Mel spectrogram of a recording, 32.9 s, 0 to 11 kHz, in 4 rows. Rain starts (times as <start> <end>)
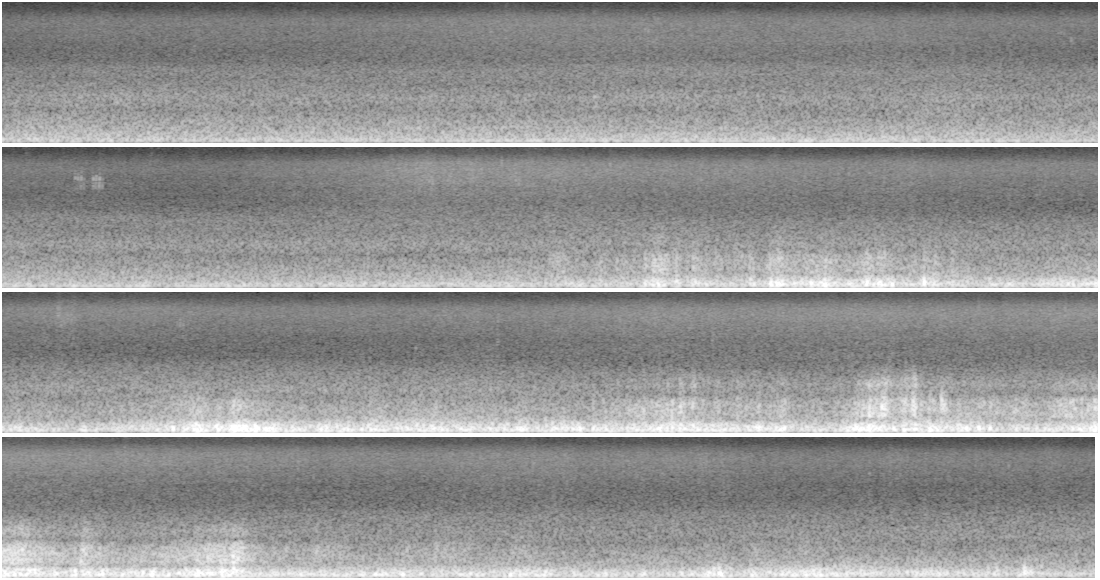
11.0 15.6, 21.3 28.7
